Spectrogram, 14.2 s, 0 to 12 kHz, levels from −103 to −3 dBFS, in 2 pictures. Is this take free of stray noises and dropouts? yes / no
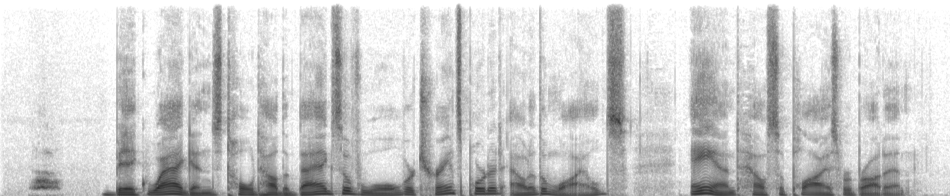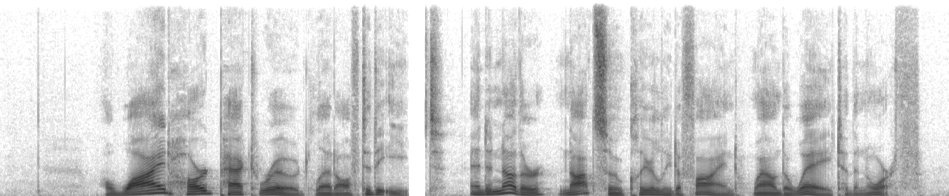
no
